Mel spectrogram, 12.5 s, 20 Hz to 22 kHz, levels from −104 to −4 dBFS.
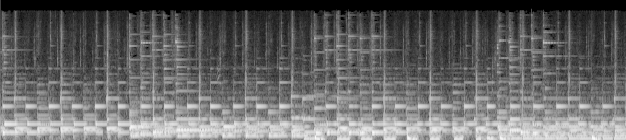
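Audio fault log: Nothing to flag here: the audio runs along without a single problem worth noting.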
